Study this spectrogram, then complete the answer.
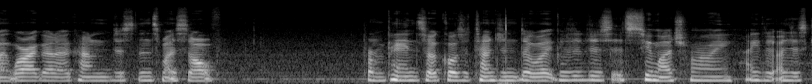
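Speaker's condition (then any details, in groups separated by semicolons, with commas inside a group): Cerebral palsy; hands affected, shaking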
